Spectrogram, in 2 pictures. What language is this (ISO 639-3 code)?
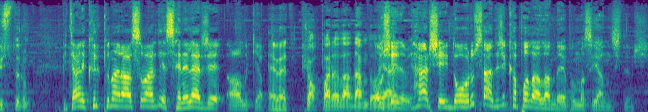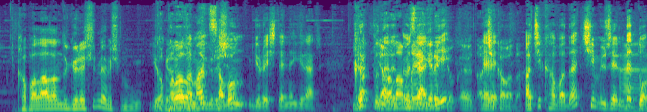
tur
